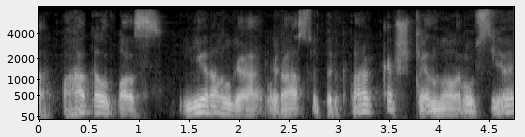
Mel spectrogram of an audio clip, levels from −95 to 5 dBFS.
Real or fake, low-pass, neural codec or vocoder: fake; 7.2 kHz; codec, 24 kHz, 1.5 kbps, HILCodec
